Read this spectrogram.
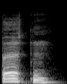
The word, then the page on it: burton: British English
